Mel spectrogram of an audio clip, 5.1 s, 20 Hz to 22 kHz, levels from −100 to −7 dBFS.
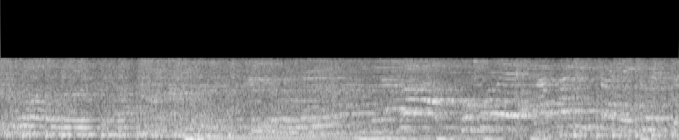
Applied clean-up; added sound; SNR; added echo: none; Snare drum; 8 dB; reverberation time 1.1 s.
